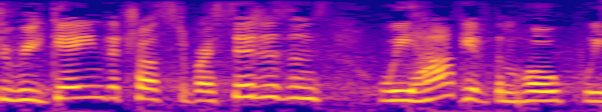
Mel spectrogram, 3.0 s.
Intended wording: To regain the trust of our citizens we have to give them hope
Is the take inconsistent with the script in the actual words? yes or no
yes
